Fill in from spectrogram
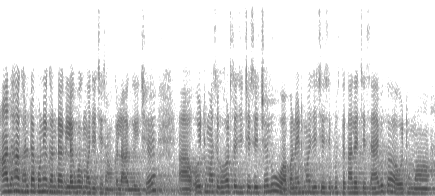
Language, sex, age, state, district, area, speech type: Maithili, female, 30-45, Bihar, Supaul, rural, spontaneous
